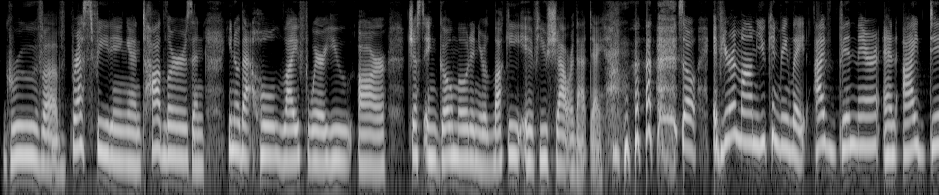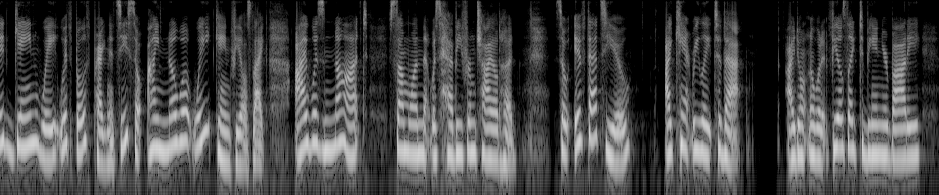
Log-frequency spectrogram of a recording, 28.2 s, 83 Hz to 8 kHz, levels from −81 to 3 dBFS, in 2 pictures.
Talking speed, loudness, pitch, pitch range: 175 wpm, -19 LUFS, 215 Hz, 195-255 Hz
